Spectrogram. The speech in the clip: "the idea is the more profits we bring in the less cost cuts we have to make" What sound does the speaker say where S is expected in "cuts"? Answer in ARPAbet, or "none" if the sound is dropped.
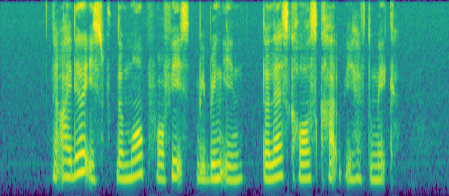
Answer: none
